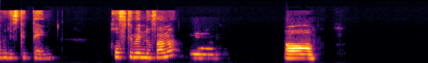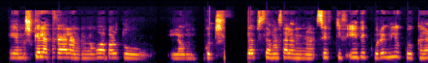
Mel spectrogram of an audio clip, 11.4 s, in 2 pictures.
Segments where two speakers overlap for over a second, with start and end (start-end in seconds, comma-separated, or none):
none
